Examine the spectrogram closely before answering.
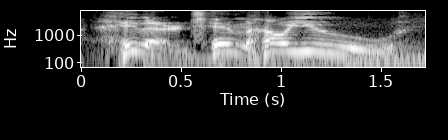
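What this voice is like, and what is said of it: Radio voice, British accent fades. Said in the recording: “let's do radio voices ... you kind of lose your British accent when you do that”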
